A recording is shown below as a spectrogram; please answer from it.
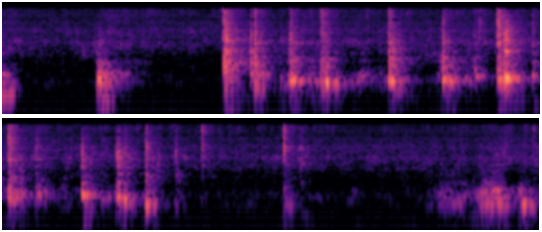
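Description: Aluminium pressure cooker lid being set on the pot and turned into place: a knock about a second in, then a run of metal clinks and scrapes for several seconds.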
